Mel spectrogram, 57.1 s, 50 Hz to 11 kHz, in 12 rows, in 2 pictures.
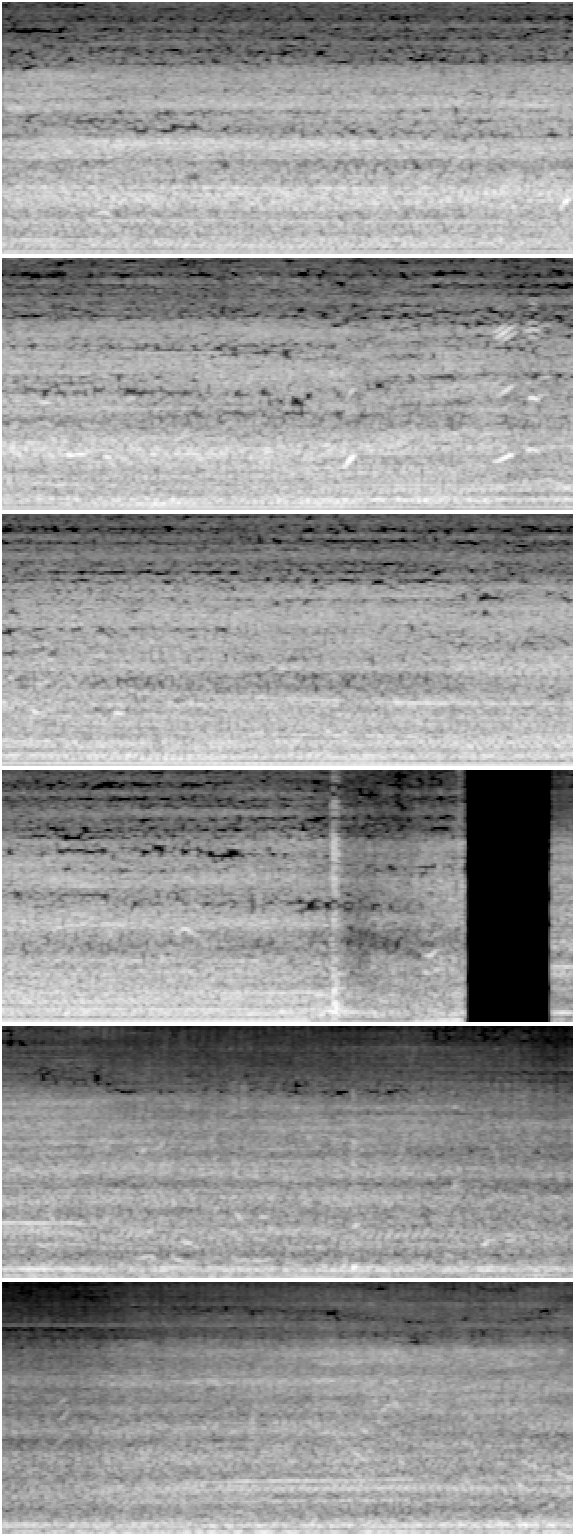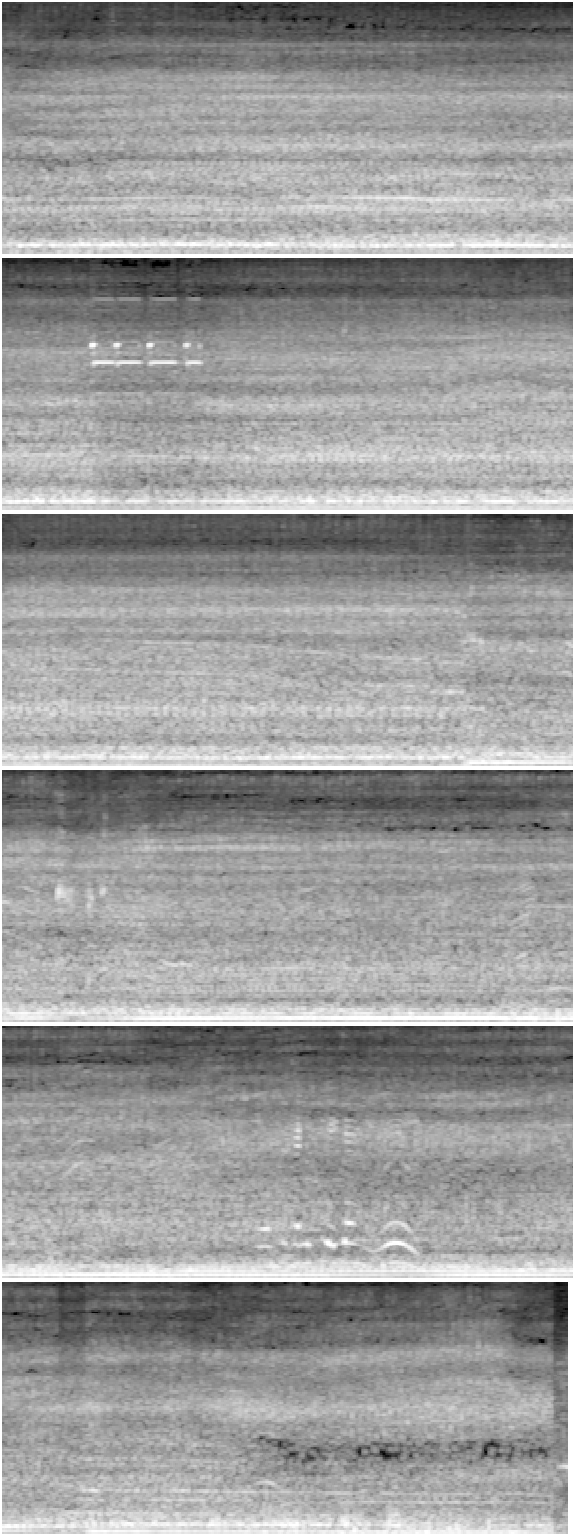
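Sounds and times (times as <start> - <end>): deep tractor engine hauling: 0.0 - 18.1, 18.9 - 57.0
diesel tractor engines running: 0.0 - 18.1, 18.9 - 57.0.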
